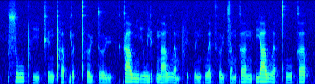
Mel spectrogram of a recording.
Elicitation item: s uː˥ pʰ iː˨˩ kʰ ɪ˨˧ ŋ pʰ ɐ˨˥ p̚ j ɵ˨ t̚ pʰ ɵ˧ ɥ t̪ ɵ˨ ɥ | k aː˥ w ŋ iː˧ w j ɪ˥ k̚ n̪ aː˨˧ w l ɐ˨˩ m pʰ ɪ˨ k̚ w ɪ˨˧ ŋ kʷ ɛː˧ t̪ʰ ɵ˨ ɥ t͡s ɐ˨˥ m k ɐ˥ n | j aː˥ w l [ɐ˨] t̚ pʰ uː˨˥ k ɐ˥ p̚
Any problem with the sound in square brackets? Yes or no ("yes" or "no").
no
